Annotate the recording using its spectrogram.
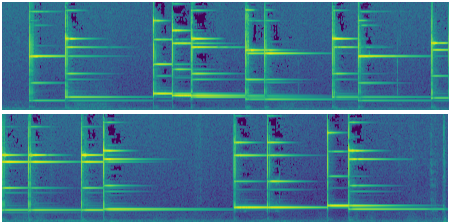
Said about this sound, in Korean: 소리가 참 예쁘죠. 어, 참 좋아요. 역시 그, 그, 제가 어른이 됐어도, 어, 이 추울 때, 아, 이런 실로폰 연주 참 좋은 것 같습니다. 마음이 따뜻해지셨죠?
